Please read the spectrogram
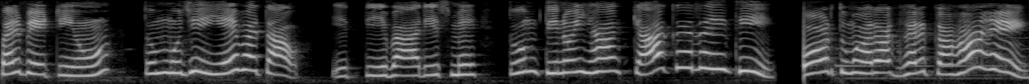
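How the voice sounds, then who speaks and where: A woman does a cartoonish character voice at an extremely high pitch with lively intonation. She speaks at a fairly slow pace with very even loudness. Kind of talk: village cartoon melodrama. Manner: warm, motherly.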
